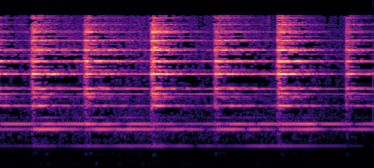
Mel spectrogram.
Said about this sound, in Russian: Вряд ли найдется человек, которого оставит равнодушным колокольный звон. А в чем тайна колокольного звона? И, собственно говоря, из чего отливают колокола?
